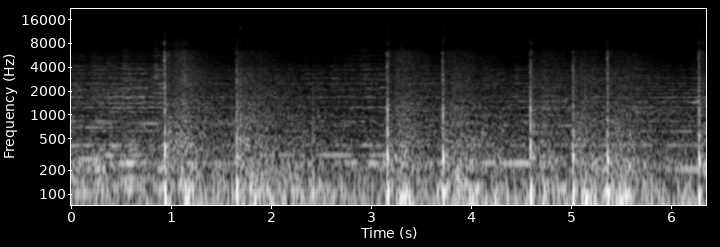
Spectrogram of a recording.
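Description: Aerial fireworks shells bursting in a string of about eight sharp bangs at irregular gaps, over continuous music.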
